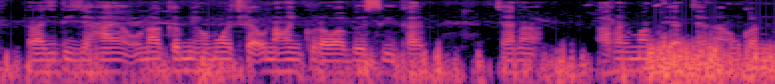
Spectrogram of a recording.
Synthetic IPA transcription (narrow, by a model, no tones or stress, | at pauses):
ɾad͡ʒid̪id͡ʒaɦãɔnakəmiɦɔmɔɛt͡ʃʰkʰajɔnaɦɔɲkɔɾawabɛsɡikʰat͡ʃanaaɾɔjmant̪ɛjaɾ̚t͡ʃaɦnauŋkan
